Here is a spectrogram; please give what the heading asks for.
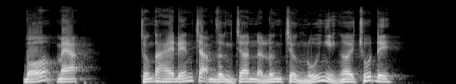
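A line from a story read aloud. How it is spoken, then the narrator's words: Loud. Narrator (Vietnamese): anh ta lớn tiếng nói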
